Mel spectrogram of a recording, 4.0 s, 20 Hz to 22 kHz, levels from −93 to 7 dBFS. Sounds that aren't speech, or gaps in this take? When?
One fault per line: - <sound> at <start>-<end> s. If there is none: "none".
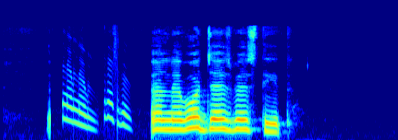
- chirp at 0.6-1.4 s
